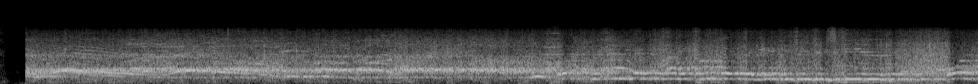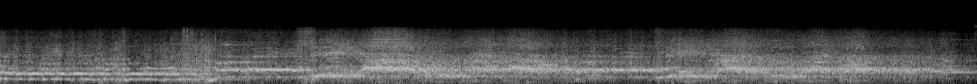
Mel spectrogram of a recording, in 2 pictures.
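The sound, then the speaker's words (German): A large stadium crowd roars and chants together as a football player is substituted back on in a cup semi-final against Frankfurt, a sustained, loud wall of voices, with rising cheers and rhythmic shouting filling the whole stretch without a break. “Und wie, das sich, wie sich das angehört hat, da haben wir einen schönen Ton gefunden.”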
